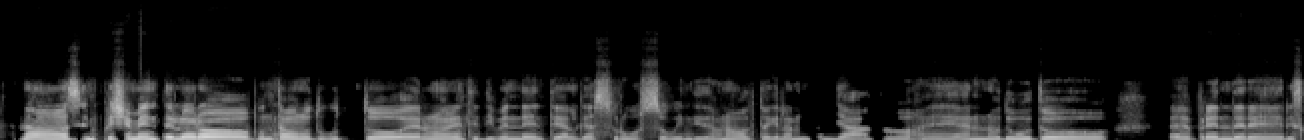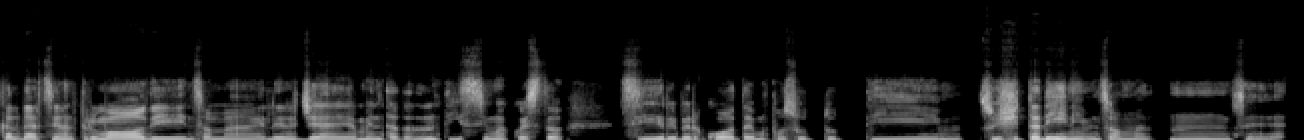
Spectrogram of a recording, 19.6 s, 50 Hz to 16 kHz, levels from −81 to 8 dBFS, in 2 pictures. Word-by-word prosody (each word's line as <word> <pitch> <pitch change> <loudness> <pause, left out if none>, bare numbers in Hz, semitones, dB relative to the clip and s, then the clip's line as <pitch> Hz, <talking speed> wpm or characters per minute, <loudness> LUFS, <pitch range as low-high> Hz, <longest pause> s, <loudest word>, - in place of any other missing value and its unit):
No, 200 -3 +5
semplicemente 180 0 +5
loro 145 -5 +8
puntavano 150 0 +1
tutto 145 -2 -1
erano 130 0 -1
veramente 140 +3 -3
dipendente 125 0 -4
al 120 0 -5
gas 120 +2 -3
russo. 115 -1 -3
Quindi 110 -1 -9
una 115 +2 -7
volta 125 0 -7
che 120 0 -7
l'hanno 120 -1 -7
tagliato 120 -4 -8
e 115 0 -9
hanno 120 -1 -4
dovuto, 120 -2 -1 0.4
ehm, 120 - -5
prendere 120 -1 -1
riscaldarsi 125 +1 -1
in 125 - 0
altri 135 +3 -5
modi, 125 -2 +2
insomma, 115 -1 -7
l'energia 120 +1 0
è 120 0 -5
aumentata 125 +1 -4
tantissimo 125 -2 -3
e - - -11
questo 125 -2 +1 0.4
si 130 0 -2
ripercuote 130 -1 -1
un 120 0 -5
po' - - -12
su 125 +1 -4
tutti 120 -1 -9
mhmm, 125 -2 -9
sui 130 - +2
cittadini, 150 -2 +5
insomma, 110 -3 -4
mhmm, 110 -2 -6
se - - -7
125 Hz, 140 wpm, -21 LUFS, 120-135 Hz, 0.4 s, loro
